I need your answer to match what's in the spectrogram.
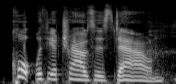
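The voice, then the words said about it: Attempted British accent. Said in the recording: “I literally can't do a British accent... That wasn't that bad.”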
